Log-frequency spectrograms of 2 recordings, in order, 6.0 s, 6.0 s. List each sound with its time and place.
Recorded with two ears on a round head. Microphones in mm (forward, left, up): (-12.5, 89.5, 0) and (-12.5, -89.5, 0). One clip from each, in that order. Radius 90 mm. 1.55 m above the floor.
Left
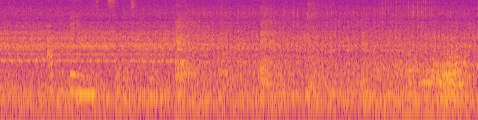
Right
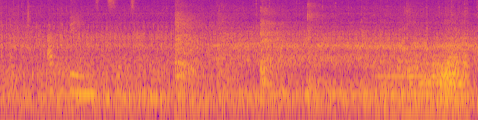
0.6 s a woman speaking: 10° right (ahead or behind), 1.1 m
2.1 s footsteps: 55° right (ahead or behind), 3.5 m; by 4.8 s 20° left (ahead or behind), 1.6 m
4.7 s a microwave: 80° right, 0.8 m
